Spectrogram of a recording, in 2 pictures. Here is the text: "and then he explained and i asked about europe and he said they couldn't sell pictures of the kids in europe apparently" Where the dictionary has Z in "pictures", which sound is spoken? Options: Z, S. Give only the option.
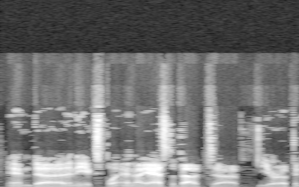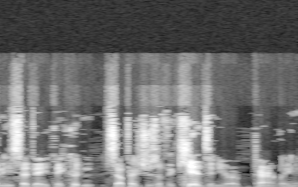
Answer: Z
